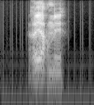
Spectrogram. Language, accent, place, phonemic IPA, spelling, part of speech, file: French, France, Lyon, /ʁe.aʁ.me/, réarmer, verb, LL-Q150 (fra)-réarmer.wav
- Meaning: to rearm (with weaponry)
